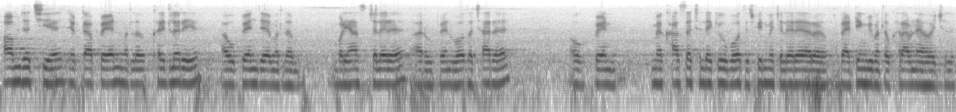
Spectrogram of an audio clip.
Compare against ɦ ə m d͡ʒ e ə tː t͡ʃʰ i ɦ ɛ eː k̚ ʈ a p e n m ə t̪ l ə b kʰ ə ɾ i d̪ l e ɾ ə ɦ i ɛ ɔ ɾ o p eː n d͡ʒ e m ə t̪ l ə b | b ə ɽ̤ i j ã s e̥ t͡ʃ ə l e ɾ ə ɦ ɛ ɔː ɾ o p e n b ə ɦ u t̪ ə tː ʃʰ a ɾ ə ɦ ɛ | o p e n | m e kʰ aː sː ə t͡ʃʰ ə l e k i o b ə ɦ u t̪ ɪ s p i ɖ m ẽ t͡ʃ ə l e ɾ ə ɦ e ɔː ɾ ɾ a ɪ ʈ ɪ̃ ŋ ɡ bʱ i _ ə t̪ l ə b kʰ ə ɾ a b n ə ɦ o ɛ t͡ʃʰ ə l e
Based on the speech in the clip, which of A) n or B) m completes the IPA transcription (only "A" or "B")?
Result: B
